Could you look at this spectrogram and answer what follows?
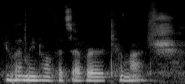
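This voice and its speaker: Soft, mellow woman murmuring ASMR instructions. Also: lowish voice, monotone, vocal fry, a little hiss or hum. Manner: gentle, reassuring, unhurried instructions. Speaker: ASMR host playing a chiropractor. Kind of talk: soft-spoken ASMR roleplay, often whispered.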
